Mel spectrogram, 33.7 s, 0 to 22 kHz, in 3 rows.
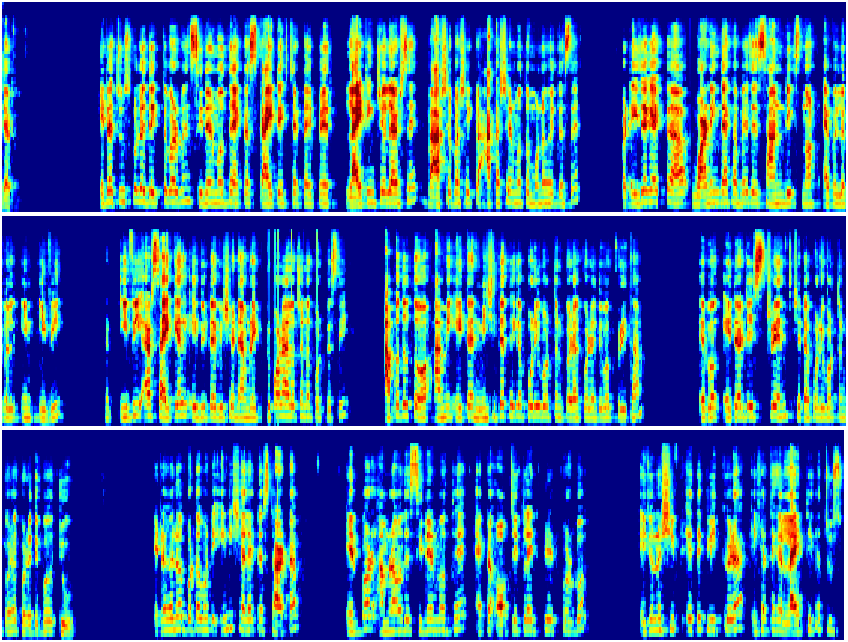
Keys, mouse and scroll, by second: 2.8-4.1 middle drag, 17.3-20.4 drag, 21.3-23.9 drag, 23.2-24.2 typing, 24.3-24.8 scroll down 2, 24.8-26.4 middle drag, 26.4-26.8 scroll up 1, 26.8 shift+middle click, 27.6-27.9 scroll up 1, 27.9-30.9 shift+middle drag, 30.9 shift+a, 31.1 shift+a.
